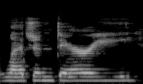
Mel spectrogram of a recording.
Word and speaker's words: Legendairy: For breastfeeding, I love Legendairy. Dairy, like it's spelled like a dairy, like a cow dairy.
